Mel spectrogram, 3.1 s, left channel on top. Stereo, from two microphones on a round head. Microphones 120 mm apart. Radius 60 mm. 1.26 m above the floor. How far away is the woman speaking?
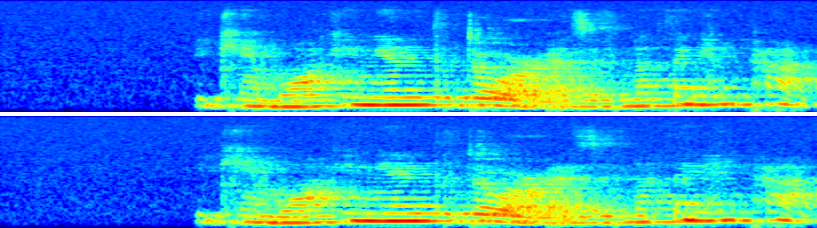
About 4 m.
